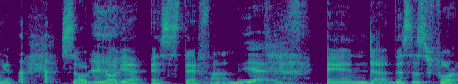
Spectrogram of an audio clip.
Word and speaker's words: Gloria Estefan: you say the way of saying it so Gloria Estefan yes and this is for our dear friend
